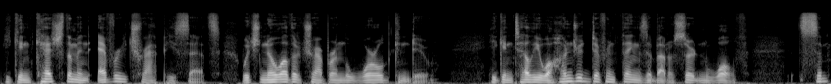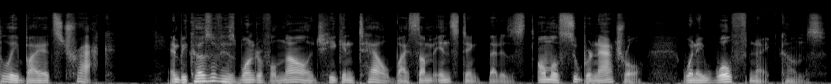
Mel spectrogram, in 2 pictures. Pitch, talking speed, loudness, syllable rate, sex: 95 Hz, 200 wpm, -22 LUFS, 5.5 syllables/s, male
